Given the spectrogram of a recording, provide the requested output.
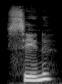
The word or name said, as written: sindet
